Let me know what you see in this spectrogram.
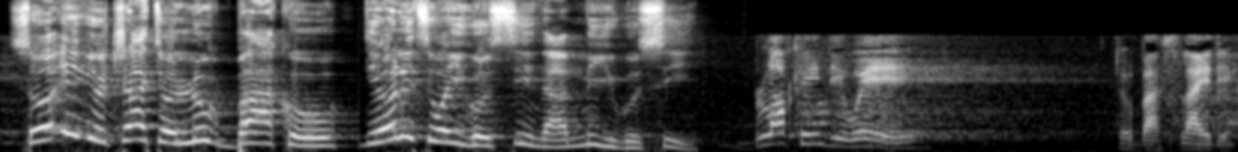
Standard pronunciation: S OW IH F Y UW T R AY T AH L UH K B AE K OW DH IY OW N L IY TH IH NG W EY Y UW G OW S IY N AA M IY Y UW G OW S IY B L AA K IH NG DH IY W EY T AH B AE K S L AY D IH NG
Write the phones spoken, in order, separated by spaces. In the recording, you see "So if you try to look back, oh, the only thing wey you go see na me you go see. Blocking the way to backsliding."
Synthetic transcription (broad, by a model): S OW IH F Y UW T R AY T AH L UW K B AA K OW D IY OW L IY T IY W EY Y UW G OW S IY N AA M IY Y UW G OW S IY B L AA K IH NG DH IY W EY T AH B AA K S L AY D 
